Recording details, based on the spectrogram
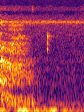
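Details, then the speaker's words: Adult with allergy-season eye and throat irritation and a hoarse voice clears her throat: a brief, low, rough throat clear in a quiet room. "It's been allergy season here in Northern California, and my eyes and throat, which is why my voice sounds like I'm a smoker, sounds like this right now because the allergies are kind of trying to take me down."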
